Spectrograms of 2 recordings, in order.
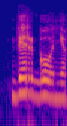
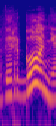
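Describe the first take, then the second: First: First scolding "Vergogna" slightly louder; reproachful. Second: "vergogna" much louder with a falling end; louder reproach. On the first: ("Vergogna" detto con rimprovero) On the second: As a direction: hit the repeated "vergogna" harder. ("vergogna" ripetuto più forte, in calando) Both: Acted. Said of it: "esclamò la cameriera".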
